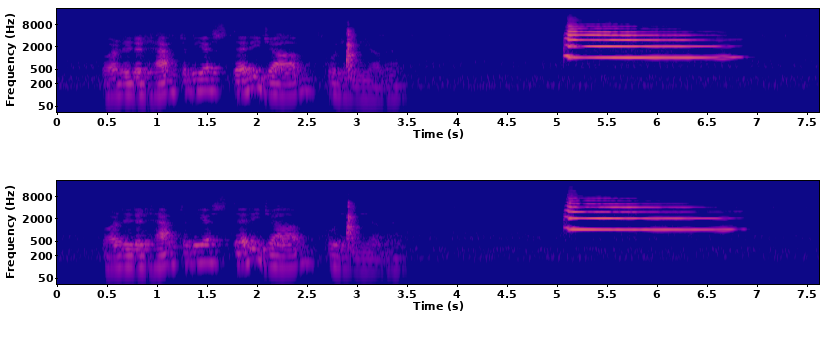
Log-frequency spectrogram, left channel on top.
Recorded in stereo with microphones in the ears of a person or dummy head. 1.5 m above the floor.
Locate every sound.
0.5 s a man speaking: 50° left (ahead or behind), 1.4 m
2.9 s a clap: 65° left (ahead or behind), 1.3 m
5.1 s a trumpet: 30° left (ahead or behind), 1.6 m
